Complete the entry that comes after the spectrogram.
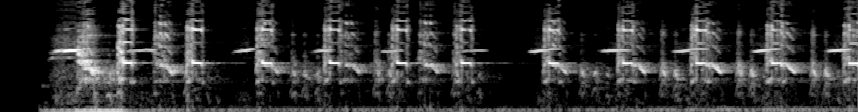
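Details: Partridge calling steadily, harsh rasping squawks mixed with short high whistled notes, repeated about twice a second in quick uneven bursts, with a brief pause near the fourth second; a faint low hum underneath.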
